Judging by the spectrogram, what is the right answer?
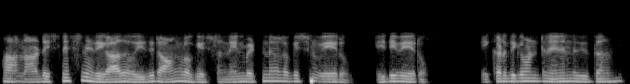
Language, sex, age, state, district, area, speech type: Telugu, male, 18-30, Telangana, Mahbubnagar, rural, conversation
